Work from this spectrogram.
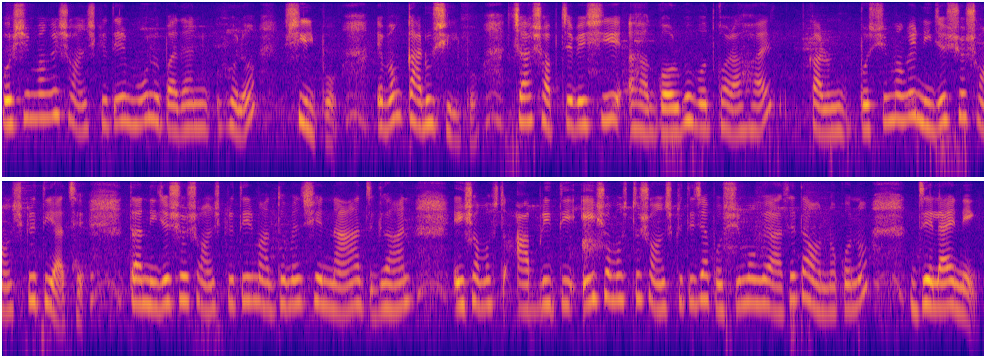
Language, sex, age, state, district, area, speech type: Bengali, female, 18-30, West Bengal, Kolkata, urban, spontaneous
